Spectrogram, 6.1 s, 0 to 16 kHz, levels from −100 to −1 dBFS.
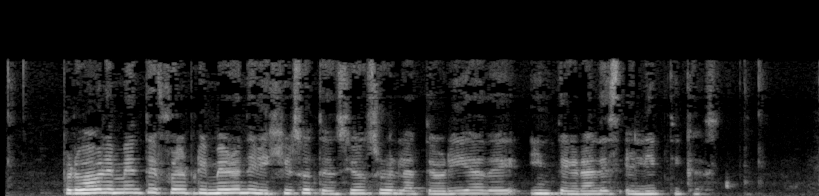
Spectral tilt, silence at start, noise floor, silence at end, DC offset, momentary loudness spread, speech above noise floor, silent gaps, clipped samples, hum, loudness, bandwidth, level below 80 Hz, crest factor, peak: -5.5 dB/octave; 0.5 s; -65 dBFS; 0.9 s; under 0.1%; 11 LU; 41 dB; none; under 0.1%; none; -25 LUFS; 11.5 kHz; -68 dBFS; 16 dB; -8 dBFS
